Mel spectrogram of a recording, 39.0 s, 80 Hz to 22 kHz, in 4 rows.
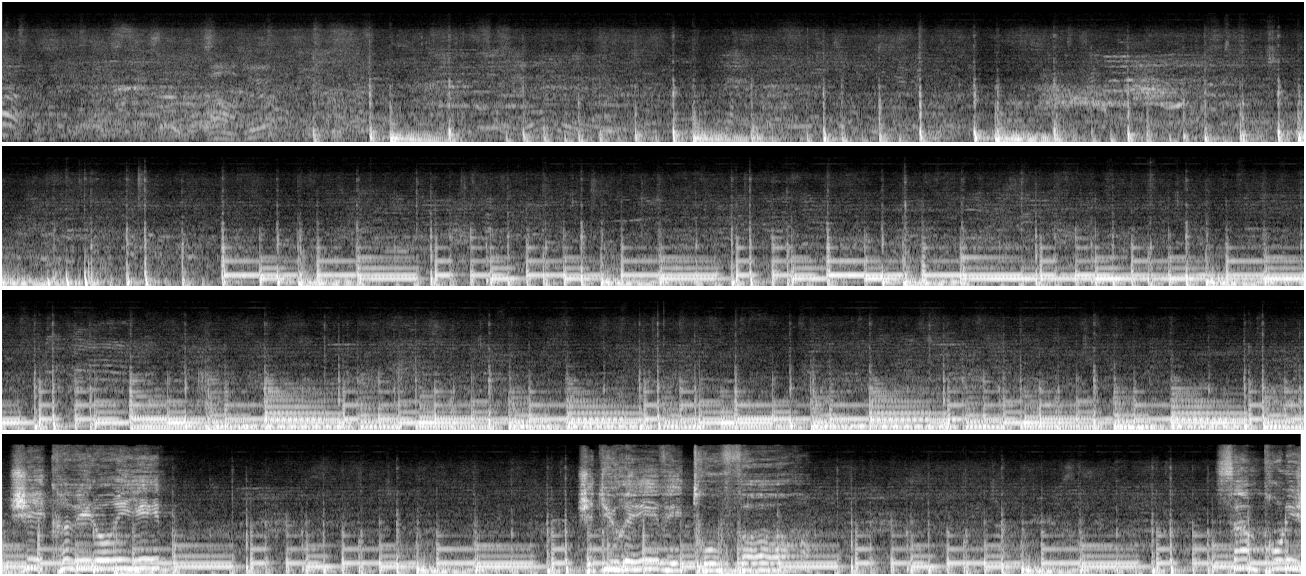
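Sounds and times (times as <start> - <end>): electric bass guitar: 2.9 - 3.4, 5.2 - 5.8, 7.4 - 8.0, 9.7 - 10.4, 11.5 - 38.8.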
